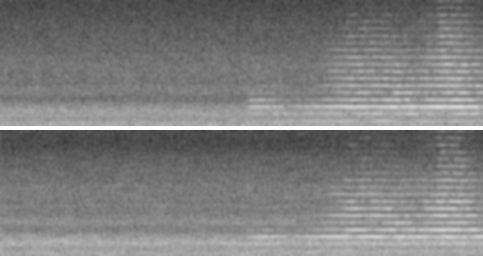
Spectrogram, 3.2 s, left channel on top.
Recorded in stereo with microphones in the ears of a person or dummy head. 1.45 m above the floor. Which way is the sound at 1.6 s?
20° right (ahead or behind).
